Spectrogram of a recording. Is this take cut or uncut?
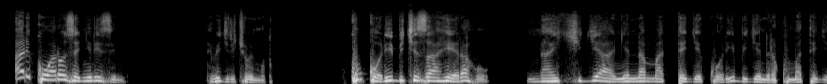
cut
